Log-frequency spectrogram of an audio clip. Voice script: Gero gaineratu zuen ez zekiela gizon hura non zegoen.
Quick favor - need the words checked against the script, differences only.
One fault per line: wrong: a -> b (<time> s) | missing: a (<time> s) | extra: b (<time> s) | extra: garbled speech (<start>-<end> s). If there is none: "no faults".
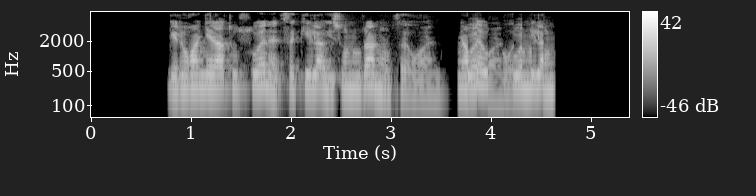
extra: garbled speech (3.7-4.7 s)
